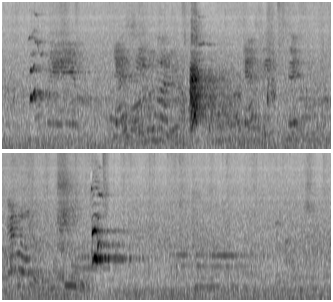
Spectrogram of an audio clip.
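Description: A pack of dogs, mostly Siberian huskies, barking, yipping and making gliding, howl-like cries that rise and fall. The loudest barks come about two and a half and five and a half seconds in, and the second trails into a held whine lasting over a second.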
